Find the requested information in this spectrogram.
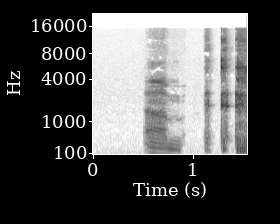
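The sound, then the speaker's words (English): A throat being cleared: a short voiced rumble, then a few quick raspy bursts after a brief pause. “I had to turn the mic down so I can clear my throat.”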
